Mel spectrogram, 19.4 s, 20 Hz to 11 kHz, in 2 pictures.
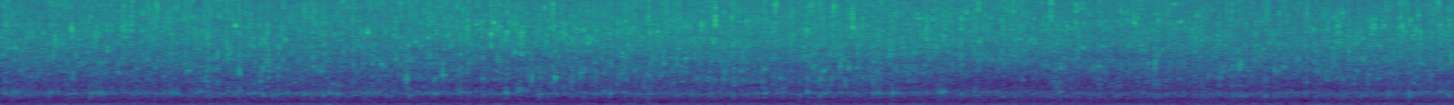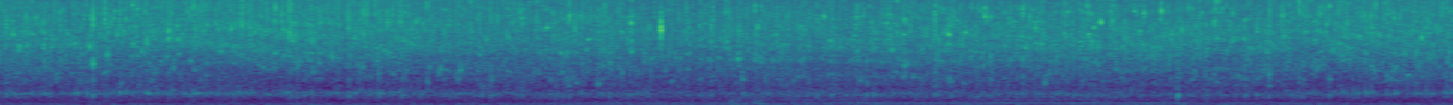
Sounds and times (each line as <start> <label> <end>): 8.6 fourth pond 19.3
